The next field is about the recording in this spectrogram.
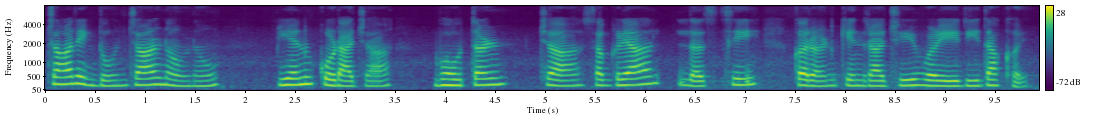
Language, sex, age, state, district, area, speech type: Goan Konkani, female, 18-30, Goa, Ponda, rural, read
